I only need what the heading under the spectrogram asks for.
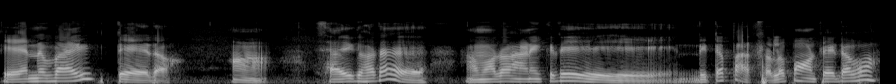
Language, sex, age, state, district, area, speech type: Odia, male, 60+, Odisha, Bhadrak, rural, spontaneous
